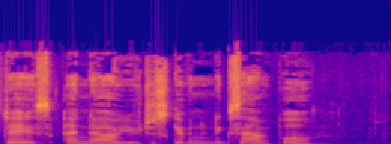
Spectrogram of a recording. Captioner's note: speaking French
